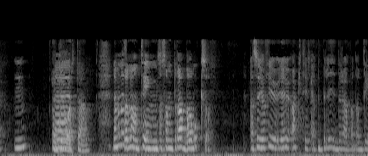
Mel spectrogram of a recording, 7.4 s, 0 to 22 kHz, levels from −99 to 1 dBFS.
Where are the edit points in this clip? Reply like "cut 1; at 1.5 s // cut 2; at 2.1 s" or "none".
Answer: cut 1; at 2.5 s // cut 2; at 3.2 s // cut 3; at 3.8 s // cut 4; at 5.3 s // cut 5; at 5.7 s // cut 6; at 6.2 s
